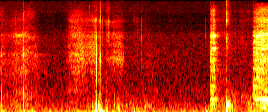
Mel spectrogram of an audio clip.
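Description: Faint clicks of plastic littleBits modules being snapped together and pressed onto a perforated mounting board: a single click about one and a half seconds in, then a few more near the end.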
